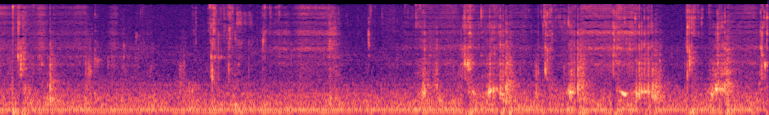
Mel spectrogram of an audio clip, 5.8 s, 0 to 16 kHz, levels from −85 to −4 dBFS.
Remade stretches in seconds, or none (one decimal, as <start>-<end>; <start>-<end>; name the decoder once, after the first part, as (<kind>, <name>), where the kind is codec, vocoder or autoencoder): none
